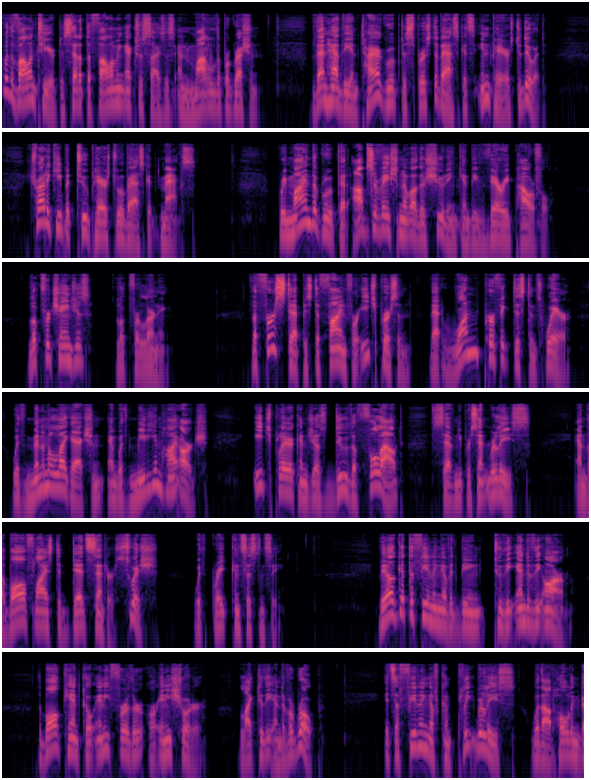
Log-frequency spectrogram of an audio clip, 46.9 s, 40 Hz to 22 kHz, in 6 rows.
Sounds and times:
Speech: 0.0 - 3.5, 4.1 - 7.3, 8.2 - 10.4, 11.5 - 15.2, 16.0 - 18.0, 19.0 - 26.2, 26.8 - 35.1, 36.3 - 39.0, 39.6 - 43.4, 44.2 - 46.8.

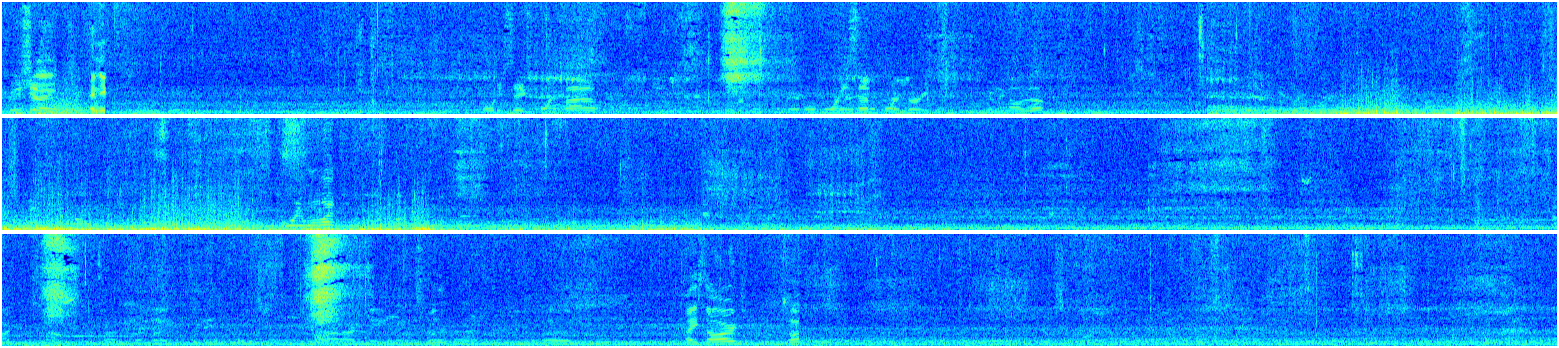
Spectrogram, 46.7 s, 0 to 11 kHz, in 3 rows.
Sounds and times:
Speech: 0.0 - 1.1, 4.8 - 6.9, 7.8 - 10.5, 18.3 - 19.0, 31.0 - 36.9, 37.9 - 39.2
Wind noise (microphone): 0.0 - 2.1, 8.3 - 11.2, 12.0 - 26.8
Outside, rural or natural: 0.0 - 46.6.

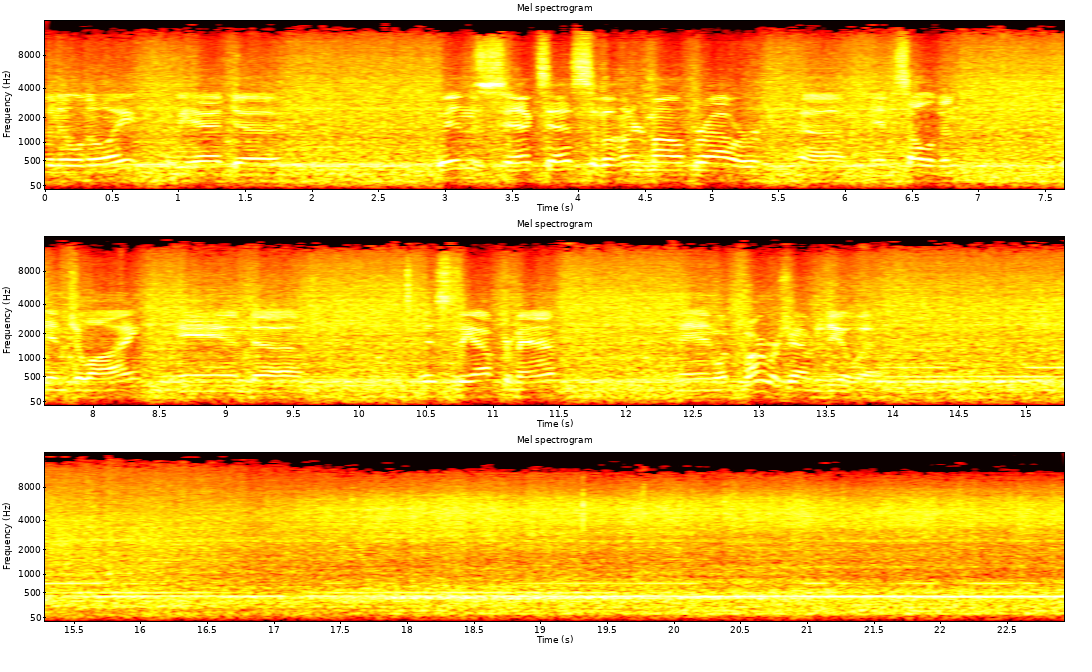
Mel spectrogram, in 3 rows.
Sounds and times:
Speech: 0.0 - 1.8, 2.9 - 6.9, 7.6 - 9.6, 10.4 - 11.5, 12.4 - 14.0
Outside, rural or natural: 0.0 - 22.9
Vehicle: 0.0 - 22.9.

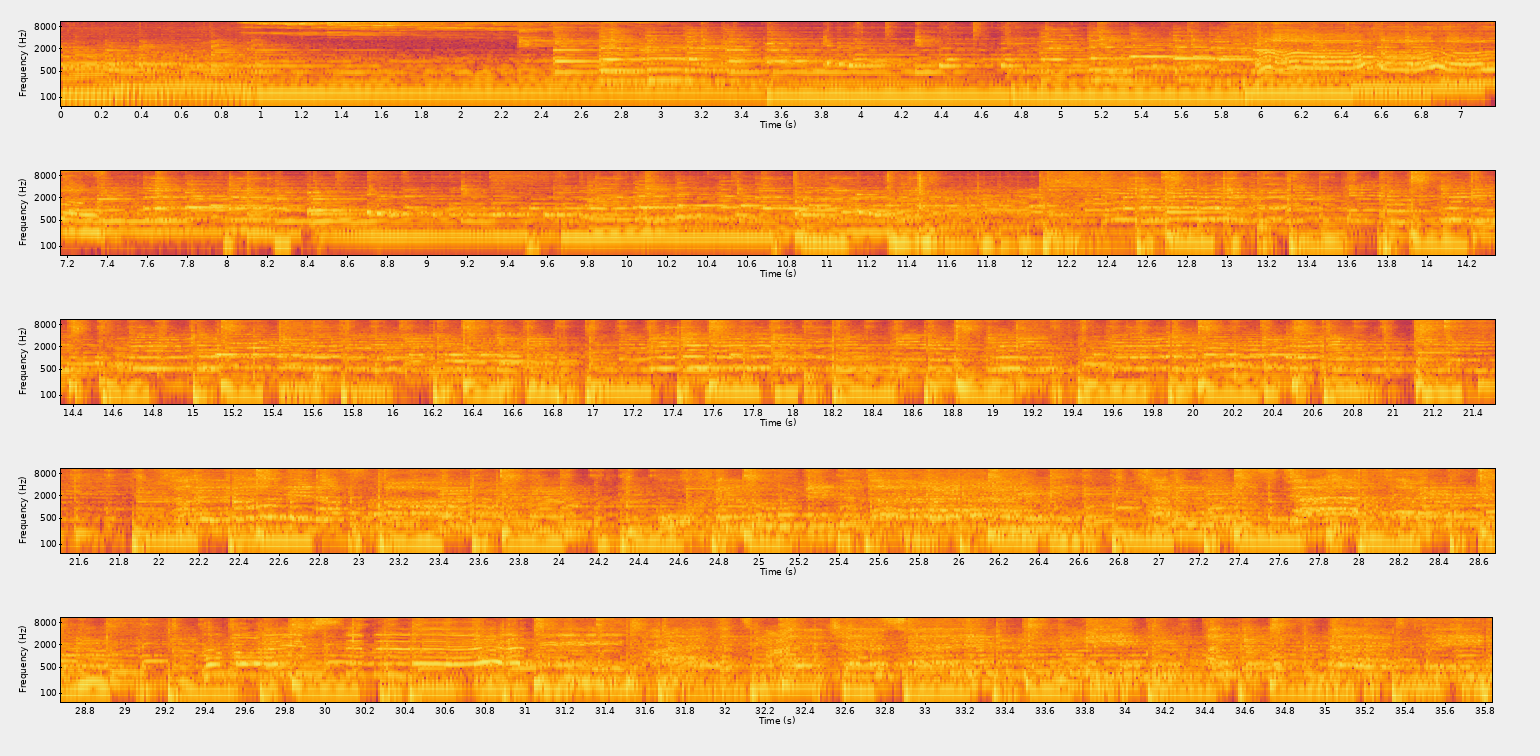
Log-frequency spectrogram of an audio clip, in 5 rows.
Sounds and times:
Music: 0.0 - 35.8.

